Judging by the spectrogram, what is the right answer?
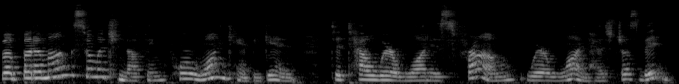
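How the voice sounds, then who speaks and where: Very animated woman reading to children. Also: mid-range voice. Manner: theatrical and animated, with gasps and drawn-out key words. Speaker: teacher reading a picture book aloud to preschoolers. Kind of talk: expressive children's storybook read-aloud.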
